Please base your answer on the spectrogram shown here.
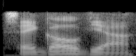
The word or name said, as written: Segovia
